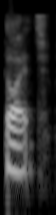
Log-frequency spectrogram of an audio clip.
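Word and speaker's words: Deutsch: আর টিএসসিএইচ যেটার উচ্চারণ হলো সিএইচ, সিএইচ এর মতো, যেমন চ এর মতো, টিএসসে এটার উচ্চারণ হলো চ এর মতো, যেমন ডয়েচ।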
